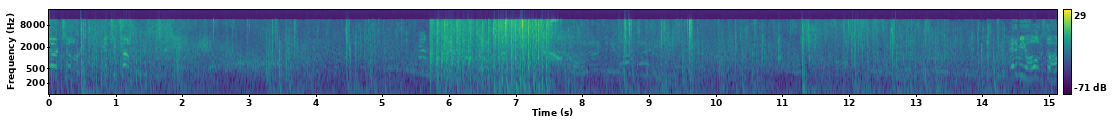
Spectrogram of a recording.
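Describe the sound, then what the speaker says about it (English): Incoming enemy artillery in the World War II shooter Call of Duty WW2, with repeated heavy blasts and gunfire rumbling through a busy multiplayer battle, and a swell of louder explosions midway. "Incoming enemy artillery."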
